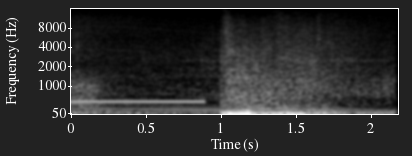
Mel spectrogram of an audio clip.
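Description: A car lands hard on the ground with a heavy thud.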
